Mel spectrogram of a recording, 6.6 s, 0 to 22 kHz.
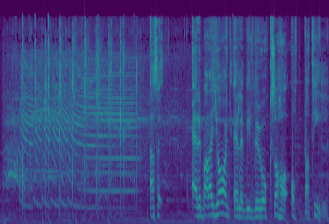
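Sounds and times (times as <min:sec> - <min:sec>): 
small group applauding with scattered handclaps: 0:00.0 - 0:05.1
speech: 0:03.0 - 0:06.5.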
